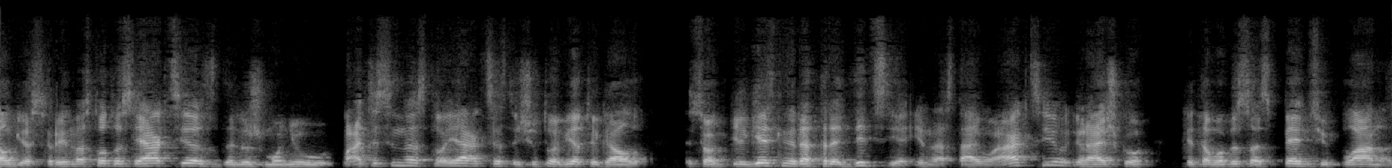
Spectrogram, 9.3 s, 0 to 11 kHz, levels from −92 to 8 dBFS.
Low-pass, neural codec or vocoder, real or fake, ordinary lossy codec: 9.9 kHz; autoencoder, 48 kHz, 128 numbers a frame, DAC-VAE, trained on Japanese speech; fake; AAC, 48 kbps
